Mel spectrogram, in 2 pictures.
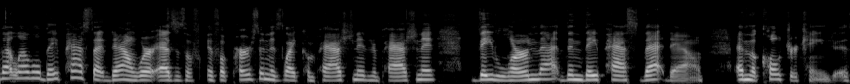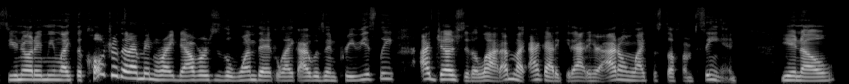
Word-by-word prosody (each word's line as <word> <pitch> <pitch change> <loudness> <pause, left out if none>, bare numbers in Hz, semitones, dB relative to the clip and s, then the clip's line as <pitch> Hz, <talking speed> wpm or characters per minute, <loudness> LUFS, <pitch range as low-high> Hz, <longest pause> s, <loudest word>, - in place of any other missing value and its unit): that 275 0 +1
level, 290 0 -1
they 235 +3 -3
pass 310 -2 -4
that 205 -5 -1
down, 210 -2 +2
whereas 195 -1 +3
is 190 0 -13
if 180 -1 -10
if 205 -1 -7
a 200 - 0
person 225 +5 -2
is, 210 -1 -5
like, 190 -2 0
compassionate 195 +3 -3
and 185 -2 -9
passionate, 190 +5 -1 0.4
they 215 +3 +4
learn 195 +3 +3
that, 235 -5 -2
then 220 -1 +2
they 210 0 +4
pass 205 -2 -1
that 210 +4 +2
down, 90 -1 -7 0.4
and 220 0 +4
the 195 - +2
culture 230 -6 -4
changes. 80 - -13
You 210 0 +1
know 220 - +4
what 220 - +5
I 215 - +3
mean? 215 0 0
Like, 205 0 +3
the 200 - 0
culture 425 - +1
that 305 -3 +7
I'm 275 -2 +5
in 245 -4 -1
right 205 -1 +2
now 195 0 +3
versus 205 -1 -1
the 195 - 0
one 200 +3 -1
that, 190 -2 +1
like, 180 0 -3
I 180 - +3
was 190 0 -3
in 185 -2 -3
previously, 230 +8 -5 0.2
I 250 - +4
judged 225 -4 +3
it 170 - -6
a 160 - -1
lot. 185 - +2
I'm 225 +2 +1
like, 205 - +1
"I 220 - +2
gotta 170 -7 0
get 160 - -14
out 175 -1 +1
of - - -7
here. 160 - -3
I 205 - +5
don't 210 -3 -1
like 180 -1 -2
the 180 - -19
stuff 175 -1 -6
I'm 160 - -12
seeing," 215 -5 -7 0.4
you 200 0 +2
know? 175 +3 +2
205 Hz, 260 wpm, -24 LUFS, 185-220 Hz, 0.4 s, that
